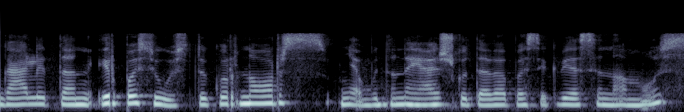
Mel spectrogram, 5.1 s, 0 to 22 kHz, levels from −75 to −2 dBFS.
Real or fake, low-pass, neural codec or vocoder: fake; 7.2 kHz; codec, 16 kHz, 4 kbps, X-Codec, HuBERT features, trained on LibriSpeech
